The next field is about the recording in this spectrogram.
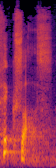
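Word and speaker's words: Hyksos: asiatics a warrior group known as hios or sometimes pronounced hixus but this group in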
